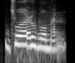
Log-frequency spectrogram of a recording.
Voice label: "jurywoman", Indian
